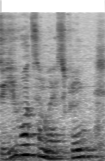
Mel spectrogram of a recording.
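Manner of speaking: plain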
